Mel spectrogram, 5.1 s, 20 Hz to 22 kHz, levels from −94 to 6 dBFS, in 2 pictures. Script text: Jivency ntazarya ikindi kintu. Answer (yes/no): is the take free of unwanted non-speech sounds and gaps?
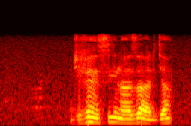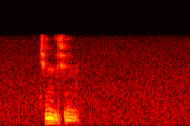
yes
